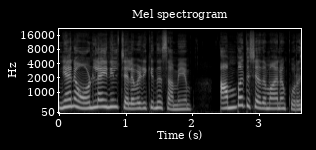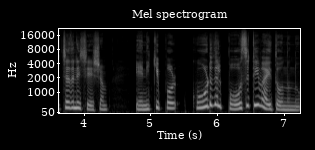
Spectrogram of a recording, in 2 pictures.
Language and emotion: Malayalam, happy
